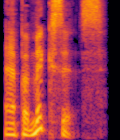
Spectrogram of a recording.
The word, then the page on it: apomixis: British English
